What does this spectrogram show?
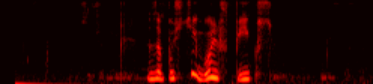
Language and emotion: Russian, sad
